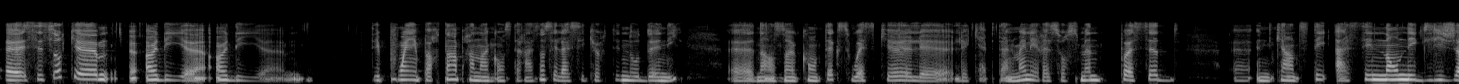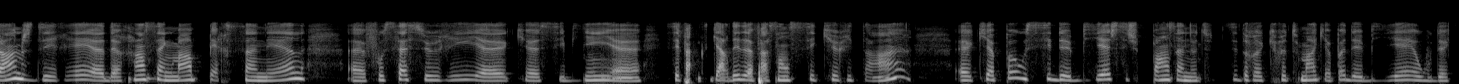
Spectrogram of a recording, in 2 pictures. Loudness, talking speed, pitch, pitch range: -28 LUFS, 180 wpm, 200 Hz, 180-220 Hz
